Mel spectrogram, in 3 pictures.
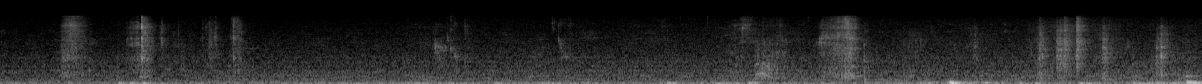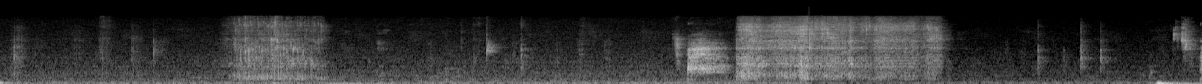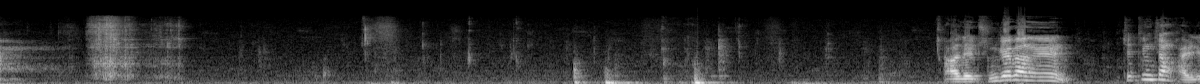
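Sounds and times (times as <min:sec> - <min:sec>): person slurping noodles: 0:14.2 - 0:15.4, 0:19.3 - 0:21.6, 0:24.9 - 0:26.0
chewing and mouth sounds: 0:27.6 - 0:29.5.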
